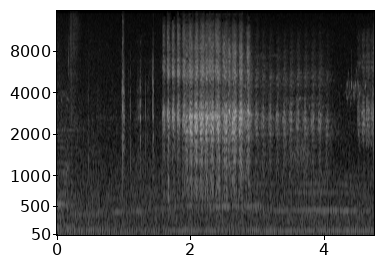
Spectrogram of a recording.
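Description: Eurasian magpies chattering: a harsh, fast rattle lasting over a second, starting about a second and a half in, and another rattle beginning near the end, with a few faint clicks before the first.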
